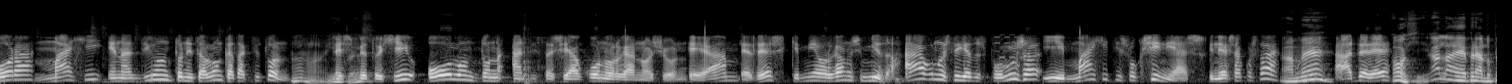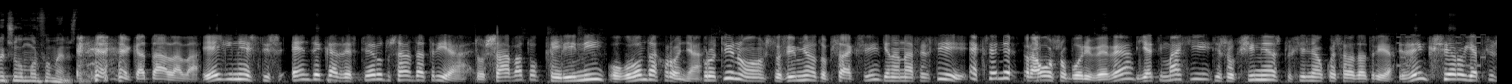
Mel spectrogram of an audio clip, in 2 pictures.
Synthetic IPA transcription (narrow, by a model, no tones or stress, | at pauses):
o̞ɾɐmɐçienɐnd̪io̞nt̪o̞nit̪ɐlo̞ŋkɐt̪ɐk̚t̪it̪o̞nme̞siime̞t̪o̞çio̞lo̞nt̪o̞nɐnd̪ist̪ɐsiɐko̞no̞ɾɣɐno̞̰seo̞̰nḛɐme̞ðe̞sce̞miɐo̞ɾɣɐno̞simiðɐ̰ɐɣno̞st̪iʝɐt̪uspo̞lusimɐçit̪iso̞ksiniɐ̰st̪ineksɐkost̪ɐɐmeɐ̰nd̪eɾe̞o̞çḭɐlɐepɾeɐnɐt̪opeksomoɾfo̞menoskɐt̪ɐlɐ̰vɐ̰e̞ʝine̞st̪ise̞nd̪e̞kɐðe̞ft̪e̞ɾot̪usɐɾɐnd̪ɐt̪ɾiɐ̰t̪o̞sɐvɐt̪o̞klinio̞ɣðo̞nd̪ɐxɾo̞ɲɐ̰pɾo̞t̪ino̞st̪o̞θimjonɐt̪o̞psɐksice̞nɐːnɐfe̞ɾθiekseneft̪eɾɐo̞so̞bo̞ɾive̞ve̞ɐʝɐt̪imɐçit̪iso̞ksiniɐst̪uçiloɲɐkosɐsɐɾɐnd̪ɐt̪ɾḭɐ̰ðe̞ŋkse̞ɾo̞ʝɐpços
